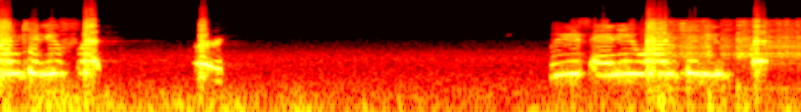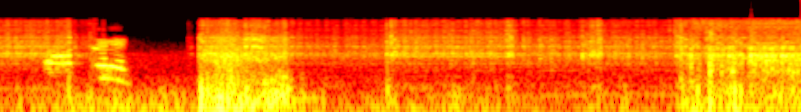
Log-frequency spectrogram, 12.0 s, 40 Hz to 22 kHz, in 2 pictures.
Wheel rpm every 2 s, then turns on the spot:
0, 0, 50, 100, 130, 170.
none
